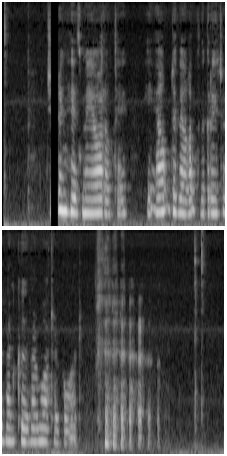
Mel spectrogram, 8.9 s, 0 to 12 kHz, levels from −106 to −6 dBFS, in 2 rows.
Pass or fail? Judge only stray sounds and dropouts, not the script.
fail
